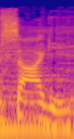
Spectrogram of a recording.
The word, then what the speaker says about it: Sagi: This is kind of overdue, but I'm Sagi. Rhymes with Saki.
